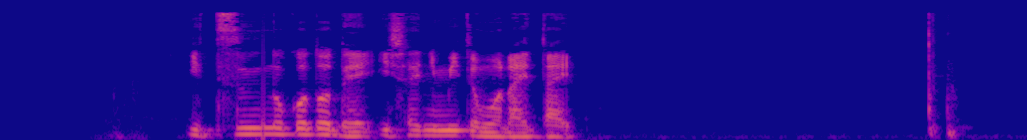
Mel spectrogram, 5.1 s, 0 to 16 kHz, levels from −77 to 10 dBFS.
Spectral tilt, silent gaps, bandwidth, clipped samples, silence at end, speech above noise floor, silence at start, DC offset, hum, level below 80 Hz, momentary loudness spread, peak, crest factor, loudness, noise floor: -4.5 dB/octave; none; 11.5 kHz; under 0.1%; 0.35 s; 45 dB; 0.95 s; under 0.1%; none; -56 dBFS; 16 LU; -12 dBFS; 20 dB; -28 LUFS; -72 dBFS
